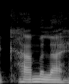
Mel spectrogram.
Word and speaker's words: Kamala: dass bei, äh, bei Kamala Harris der, die zweite Silbe betont werde. Und das war ja total falsch.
